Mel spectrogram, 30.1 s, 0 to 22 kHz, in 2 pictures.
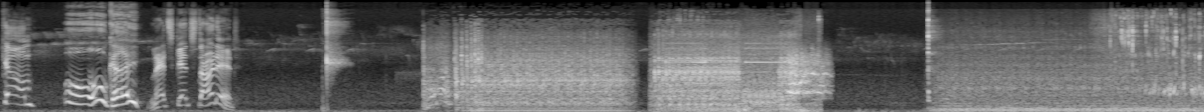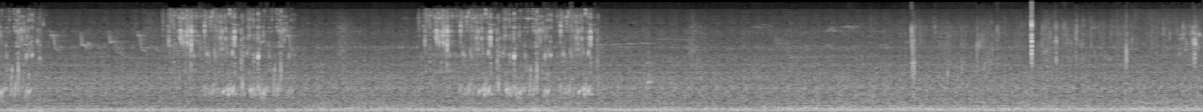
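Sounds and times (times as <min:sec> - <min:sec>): liquid pouring and splashing: 0:13.8 - 0:15.6, 0:17.1 - 0:18.7, 0:20.3 - 0:22.5, 0:26.2 - 0:30.0.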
